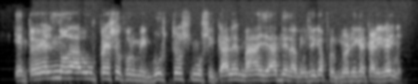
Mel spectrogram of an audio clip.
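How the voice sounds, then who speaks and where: A man speaks very fast in a high pitch, with ordinary pitch variation. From Colombian Caribbean coast. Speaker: politician, senator. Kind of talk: radio interview, personal remembrance.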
